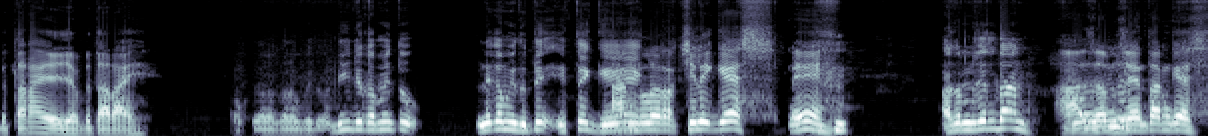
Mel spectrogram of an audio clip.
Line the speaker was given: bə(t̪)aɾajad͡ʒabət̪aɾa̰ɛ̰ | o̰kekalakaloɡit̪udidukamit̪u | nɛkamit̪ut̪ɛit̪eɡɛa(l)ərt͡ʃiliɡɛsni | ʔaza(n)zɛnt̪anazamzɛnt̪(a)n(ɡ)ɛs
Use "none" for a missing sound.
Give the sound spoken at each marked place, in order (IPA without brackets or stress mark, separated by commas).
t̪, l, m, a, ɡ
